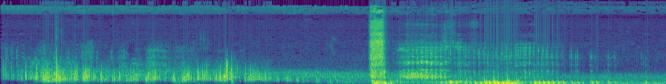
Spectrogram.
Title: #shorts A sneezing Lion will never get old!!! #animals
